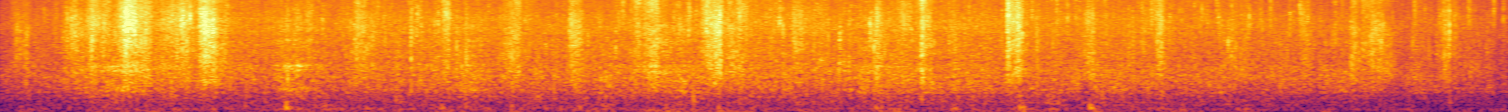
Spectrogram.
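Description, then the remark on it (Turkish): Steady rain falls, a continuous hiss broken by dense, sharp patter of drops striking a hard surface, fairly loud and even throughout, with no voices. “Kağıt bu bazen bir hayat kadar önemi olsa da geleceğiniz o kağıdın üzerinde olsa da yağmur için bir kağıt parçasından ibaret işte. Islatı verir.”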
